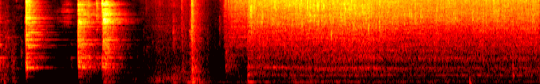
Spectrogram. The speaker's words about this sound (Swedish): Okej, okay, två stora tekoppar vatten ner i en panna.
